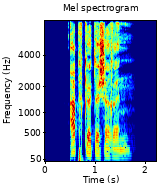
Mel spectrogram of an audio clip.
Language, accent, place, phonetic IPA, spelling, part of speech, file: German, Germany, Berlin, [ˈapˌɡœtɪʃəʁən], abgöttischeren, adjective, De-abgöttischeren.ogg
- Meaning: inflection of abgöttisch: 1. strong genitive masculine/neuter singular comparative degree 2. weak/mixed genitive/dative all-gender singular comparative degree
